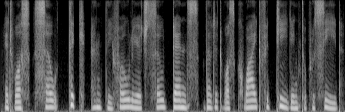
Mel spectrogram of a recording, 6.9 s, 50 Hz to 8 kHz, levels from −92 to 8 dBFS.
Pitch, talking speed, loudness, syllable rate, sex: 175 Hz, 140 wpm, -18 LUFS, 3.8 syllables/s, female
